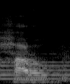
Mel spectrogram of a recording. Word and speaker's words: hodl: Like, so if you are not familiar with cryptocurrency culture, you don't know what hodl means.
